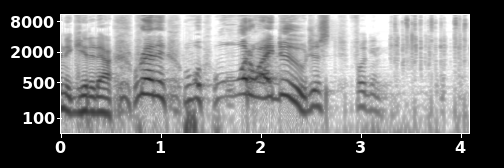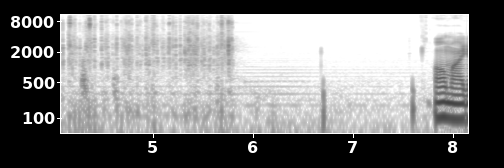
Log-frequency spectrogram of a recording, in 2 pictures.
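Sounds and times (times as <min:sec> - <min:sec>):
speech: 0:00.0 - 0:03.4, 0:07.8 - 0:08.1
computer keyboard typing: 0:03.3 - 0:06.0.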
